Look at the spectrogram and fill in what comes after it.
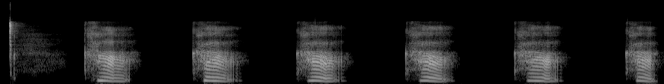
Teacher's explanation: It has a sound value of English more like a case sound, Basically voiceless sound with no aspiration and tenseness. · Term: plain sound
